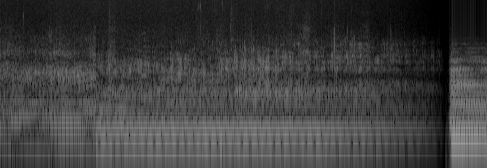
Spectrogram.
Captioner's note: plane engine roaring; upbeat classical music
